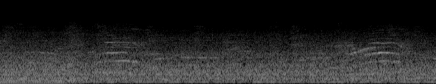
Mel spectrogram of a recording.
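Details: Seven-week-old Exotic shorthair and longhair kittens from one litter of six, in Winnipeg, Manitoba, Canada. Two faint, thin, high meows, each gliding up and then down, rise over a steady background hum.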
